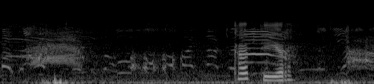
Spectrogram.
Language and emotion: Russian, neutral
